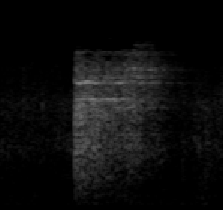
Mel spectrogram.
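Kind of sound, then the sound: impact, window glass being smashed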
